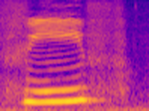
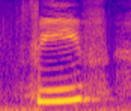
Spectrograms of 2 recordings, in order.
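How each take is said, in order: First: The vowel is a long ee sound. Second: The vowel is a long ee sound.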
